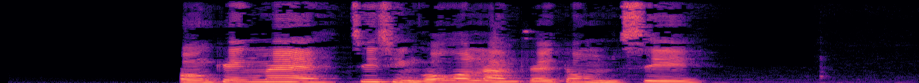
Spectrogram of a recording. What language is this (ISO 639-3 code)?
yue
